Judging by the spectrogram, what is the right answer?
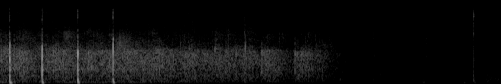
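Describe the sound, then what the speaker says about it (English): A crowd at a Lutheran church worship service applauds with scattered distinct claps standing out, the clapping fading over a few seconds to near silence with a few last claps. "Let's give Greg a round of applause"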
